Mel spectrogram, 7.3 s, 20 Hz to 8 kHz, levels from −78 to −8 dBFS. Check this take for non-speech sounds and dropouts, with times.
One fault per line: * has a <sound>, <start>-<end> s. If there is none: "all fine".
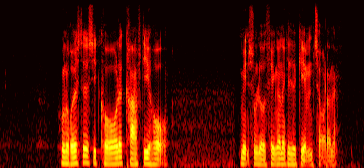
all fine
